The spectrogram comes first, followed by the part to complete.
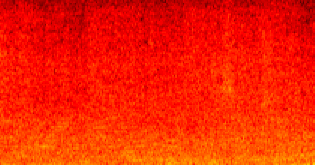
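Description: A steady wash of harsh noise like static, spread evenly from low to high with no clear tones or rhythm.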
